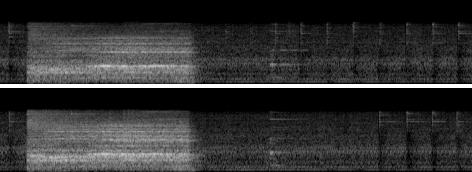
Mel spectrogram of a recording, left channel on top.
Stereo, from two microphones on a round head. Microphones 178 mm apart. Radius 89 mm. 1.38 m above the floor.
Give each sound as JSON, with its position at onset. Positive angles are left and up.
{"t": 0.3, "sound": "a shout", "side_deg": -70, "distance_m": 2.0}
{"t": 2.7, "sound": "a piano", "side_deg": -45, "distance_m": 1.9}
